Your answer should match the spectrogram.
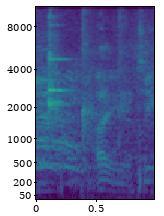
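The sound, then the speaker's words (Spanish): A couple of glasses clink together in a toast, bright, with voices talking over them. “¡Uy! ¡Salud! ahí está el hermano.”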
